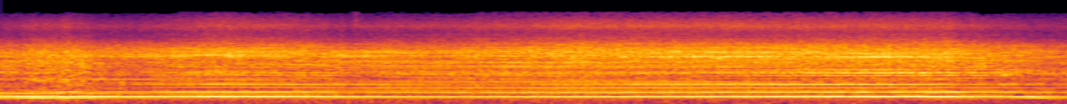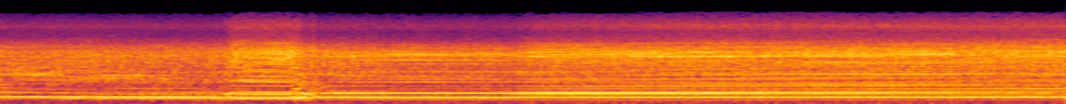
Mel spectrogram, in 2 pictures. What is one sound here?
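A race car engine roars loudly at high speed, close by.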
